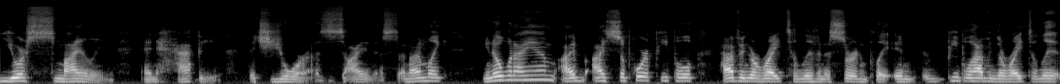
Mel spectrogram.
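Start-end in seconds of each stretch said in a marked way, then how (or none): 0.0-4.0 put-on disgusted tone, slower. Quoting a woman who called the speaker a Zionist, imitating someone's disgust. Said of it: "with this like complete disgust in her voice".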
